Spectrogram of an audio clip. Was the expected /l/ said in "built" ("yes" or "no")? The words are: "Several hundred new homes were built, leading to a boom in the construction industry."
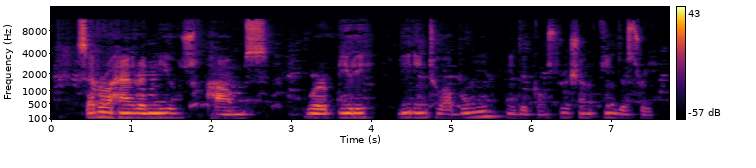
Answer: no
